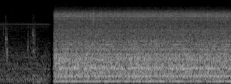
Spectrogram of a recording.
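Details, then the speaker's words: Used replacement drive motor for an old Famco horizontal bandsaw, bench-tested; smooth steady hum with even fan rush, no knocks or rubbing, motor runs healthy. "Okay. Uh, I guess that checks. I don't know if you can hear it. It's running though."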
